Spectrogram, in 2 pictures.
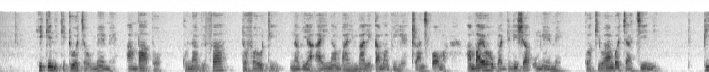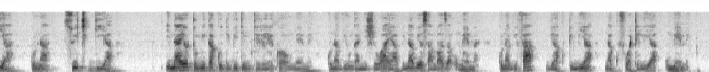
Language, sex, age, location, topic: Swahili, male, 18-24, Nairobi, government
